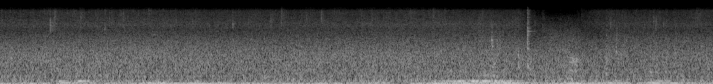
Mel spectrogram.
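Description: Steady rain falls on surfaces at a harvest site, a dense, even hiss with soft patters close by and no voices.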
